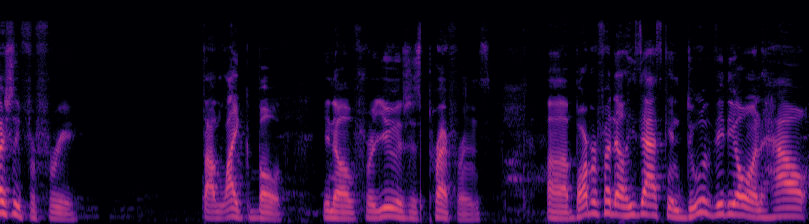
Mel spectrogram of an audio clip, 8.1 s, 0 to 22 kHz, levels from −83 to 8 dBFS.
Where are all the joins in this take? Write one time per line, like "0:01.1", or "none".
0:02.0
